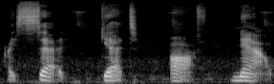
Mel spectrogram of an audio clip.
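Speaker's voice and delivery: slow, rumbling warning; a menacing slow rumble; low rumble. A narrator's reading. Driver repeating his order, slow low rumble. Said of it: "he rumbles".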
